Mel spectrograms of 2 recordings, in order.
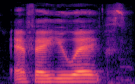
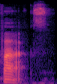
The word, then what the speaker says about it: faux: FAUX is pronounced faux, not fox.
